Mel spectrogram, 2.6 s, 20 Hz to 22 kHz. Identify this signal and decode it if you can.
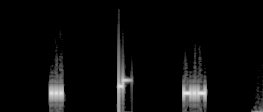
Morse code, heard as a keyed tone, about 50 wpm, 700 Hz. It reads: S K
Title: Single Letters - Rapid-Fire 50wpm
